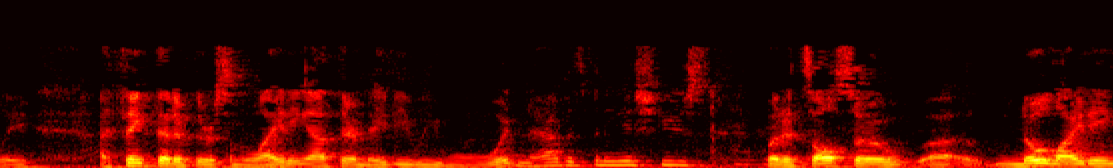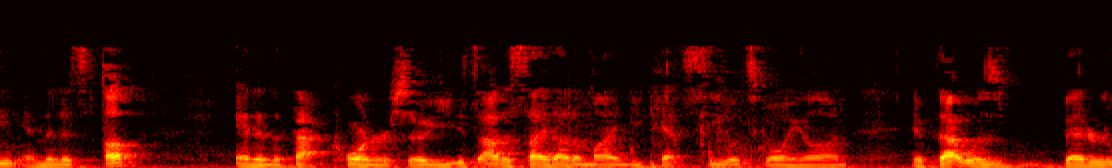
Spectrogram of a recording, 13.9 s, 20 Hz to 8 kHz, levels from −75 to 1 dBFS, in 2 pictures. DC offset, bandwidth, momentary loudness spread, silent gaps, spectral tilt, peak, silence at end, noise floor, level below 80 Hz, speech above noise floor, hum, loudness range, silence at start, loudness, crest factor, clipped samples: under 0.1%; 6 kHz; 15 LU; none; -8 dB/octave; -6 dBFS; 0 s; -52 dBFS; -54 dBFS; 26 dB; none; 7 LU; 0 s; -27 LUFS; 20 dB; under 0.1%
